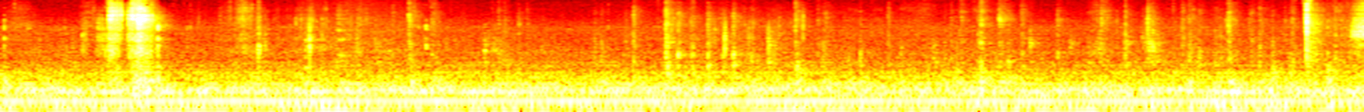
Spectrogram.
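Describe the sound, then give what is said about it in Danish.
Quick, light clicks of typing a Google search on a computer keyboard, in irregular bursts over a steady low hum, with a couple of sharper louder taps near the start and end. “Så skal vi vist ud i noget Google-søgning her.”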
